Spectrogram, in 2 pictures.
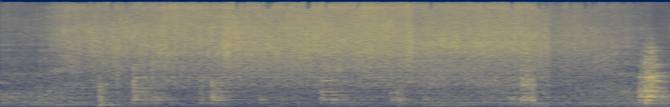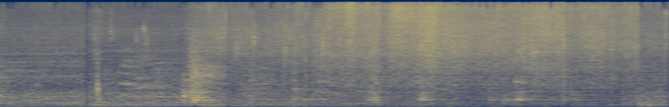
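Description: Potato slices frying crisp in a pan on low flame, a loud continuous hissing sizzle with intermittent scraping stirs and a couple of sharper bursts, close up with no talking.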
